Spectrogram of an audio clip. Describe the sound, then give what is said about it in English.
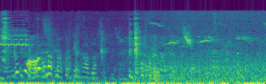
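A telephone rings briefly early in the morning at breakfast time with a bright warbling tone, then muffled voices follow while birds chirp faintly in the background. “I'm not disturbing you ringing so early, am I?”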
